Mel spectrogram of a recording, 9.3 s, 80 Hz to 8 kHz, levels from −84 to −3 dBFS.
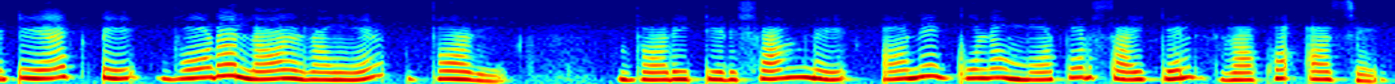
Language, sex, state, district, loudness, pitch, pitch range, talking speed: Bengali, female, West Bengal, Jhargram, -13 LUFS, 275 Hz, 255-300 Hz, 85 wpm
